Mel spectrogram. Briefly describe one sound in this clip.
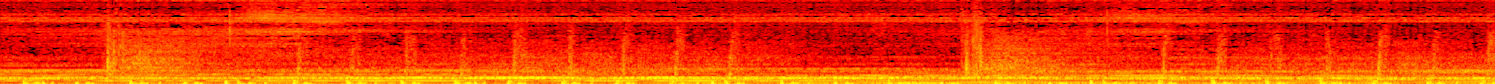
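Many footsteps march in step through a large echoing hall.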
